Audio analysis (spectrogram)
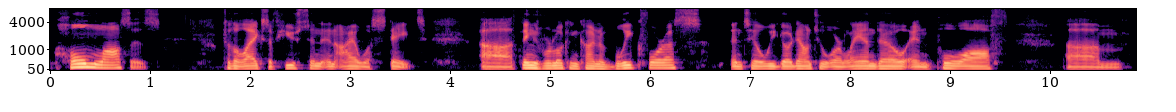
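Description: A man co-hosting a casual sports podcast in an upbeat, excited way, recorded in a basement home studio. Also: on the low side, no room sound. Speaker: podcast co-host.

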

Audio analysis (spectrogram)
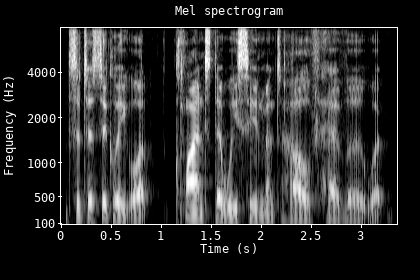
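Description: A man's voice: a bass voice, brisk. A man of thirty who works in mental health, chatting casually with fillers and the odd laugh. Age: 30s. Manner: relaxed, chatty, laughs often, many fillers. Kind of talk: casual conversation.

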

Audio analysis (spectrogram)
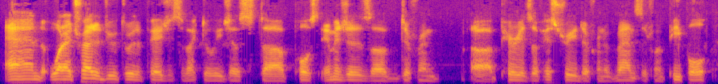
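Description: A man's voice: sits low, fast, few pauses, dry recording. A young man from Bangladesh who grew up in Canada, a podcast guest chatting casually with many fillers. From Bangladesh, raised in Canada. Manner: relaxed, thoughtful, many fillers.

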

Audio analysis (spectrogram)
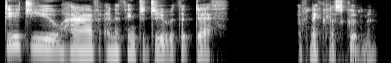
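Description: Man voicing a composed woman lawyer, lifted pitch. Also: sing-song. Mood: firm, tactful. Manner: measured, precise, polite. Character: calm, professional woman lawyer, tactful but direct.

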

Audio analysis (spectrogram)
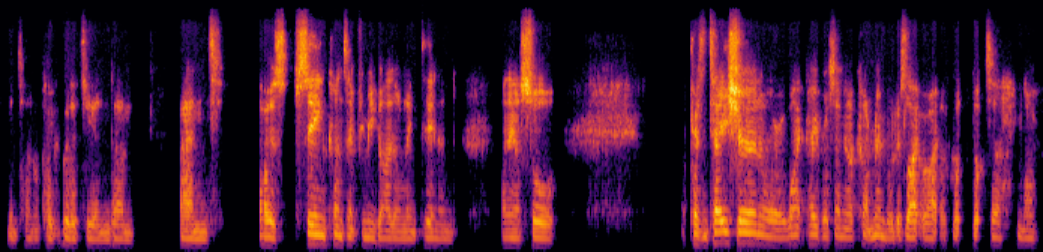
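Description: A man's voice: low voice, steady tone, dry recording. A man hosting an interview podcast over a remote call, chatting casually and often restarting his sentences. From England. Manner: halting, many restarts and fillers. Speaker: podcast host. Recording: dull lo-fi remote call audio.

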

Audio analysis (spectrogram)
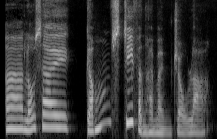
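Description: A deferential, talkative woman working as an office assistant in a radio drama. Her voice sits a bit high, with a Hong Kong Cantonese accent. The sound is close and dry. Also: wildly swooping pitch, measured pace, a little mellow, no echo. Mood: chatty, deferential.

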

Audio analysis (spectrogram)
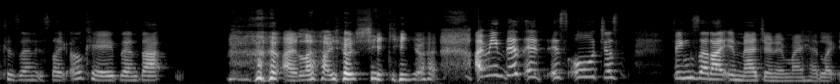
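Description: Woman born in england, english not her first language, chatty and rambly, lots of "like", middle pitch. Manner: animated storytelling, rambling with many "like"s. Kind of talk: casual chat.

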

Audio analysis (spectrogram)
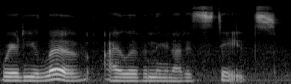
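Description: A young woman from Sudan speaking in an earnest, searching way, pausing and restarting as she thinks aloud. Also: lowish voice, steady tone, dark tone, slight background noise. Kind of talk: personal reflective monologue.

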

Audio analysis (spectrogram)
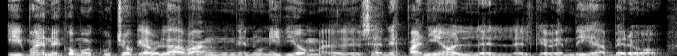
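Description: A man's voice: medium pitch, brisk, dark tone. A man with an Argentine Spanish accent, speaking conversationally as a festival founder being interviewed on radio.

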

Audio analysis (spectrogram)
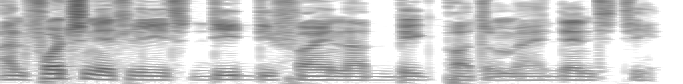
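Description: A young man from Kenya with a very low voice speaks as a podcast guest. He talks in a reflective, hesitant way, often restarting his sentences. The recording is dry and close to the mic. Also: level tone, a little fast, mellow, dry recording. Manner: thoughtful, hesitant with many restarts. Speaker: guest musician.

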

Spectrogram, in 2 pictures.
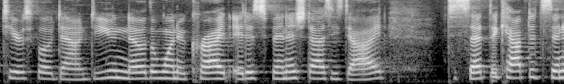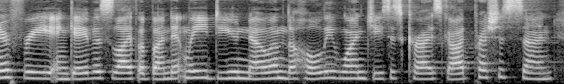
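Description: A woman performs a devotional spoken-word poem, riding a rhythmic, rhyming cadence. Her voice sits a little high and comes through smooth and resonant. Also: darkish tone.

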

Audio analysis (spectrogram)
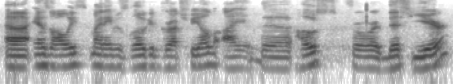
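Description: A man's voice: medium pitch, flat delivery, fairly bright tone. Young male student podcast host, loose hesitant sports talk, ordinary mid-range voice. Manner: halting, many fillers and restarts. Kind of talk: casual sports podcast chat.

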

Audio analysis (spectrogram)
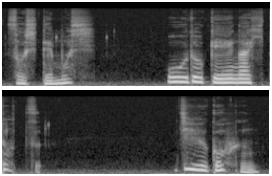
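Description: A woman narrating literary fiction aloud as an audiobook, with measured, deliberate phrasing and pauses. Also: fairly low pitch, animated, dark tone, dry recording. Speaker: narrator reading a novel aloud.

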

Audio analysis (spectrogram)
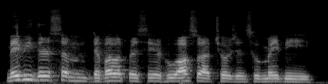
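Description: A man's voice: fairly high pitch, brisk, darkish tone. A man hosting a podcast, asking casual questions with a few fillers and restarts. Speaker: podcast host.

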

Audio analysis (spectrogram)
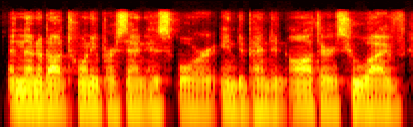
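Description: A man with a somewhat low, husky voice shares his career story in an earnest, energetic way and often repeats words for emphasis. The recording is dry and picks him up from a little way off the mic. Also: fast talker, no echo. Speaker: voice actor guest. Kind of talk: casual interview storytelling. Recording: distant mic, dry sound.

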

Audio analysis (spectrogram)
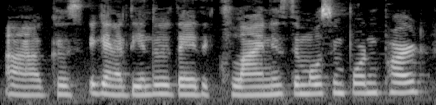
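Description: A woman with a Venezuelan Spanish accent talks through her work in a loose, chatty way. She sounds confident and upbeat, sprinkling her answers with little fillers. Her pitch sits in an ordinary middle range. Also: steady tone, quick pace. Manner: chatty, leans on "you know" and "like". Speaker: agency CEO, guest. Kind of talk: casual interview answers.

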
